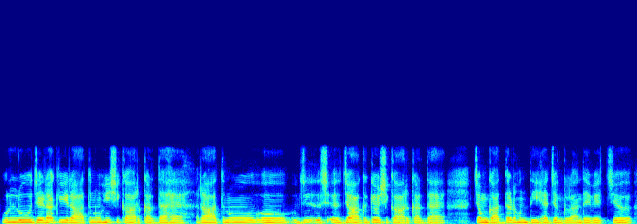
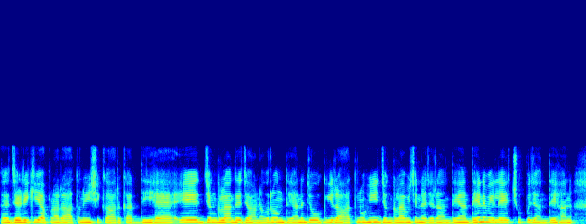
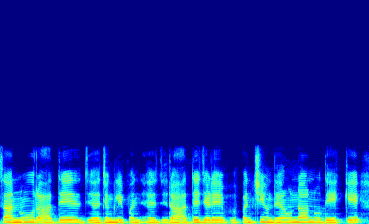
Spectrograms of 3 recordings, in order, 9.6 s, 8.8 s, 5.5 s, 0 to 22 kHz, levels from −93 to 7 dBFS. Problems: constant background noise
